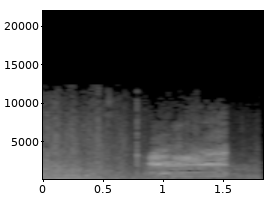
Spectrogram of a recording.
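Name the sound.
sheep bleating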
